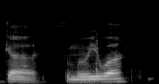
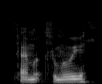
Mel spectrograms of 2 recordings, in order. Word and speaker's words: Famuyiwa: This was one of the Rick Famuyiwa. Am I saying that right? Famuyiwa. – I think so. Yeah.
